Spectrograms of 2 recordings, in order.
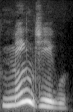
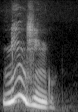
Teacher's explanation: ocorre a nasalização do I e a elevação de vogal no EM , ou seja, mindingo, o EM vai virar IN, e a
